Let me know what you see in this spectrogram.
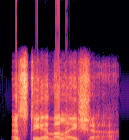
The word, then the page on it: osteomalacia: British English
